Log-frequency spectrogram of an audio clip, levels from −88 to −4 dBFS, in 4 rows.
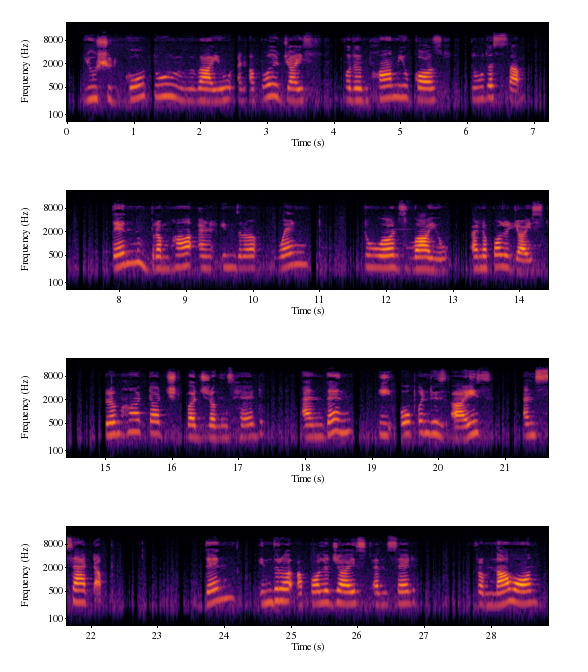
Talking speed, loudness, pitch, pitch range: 95 wpm, -29 LUFS, 250 Hz, 235-270 Hz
